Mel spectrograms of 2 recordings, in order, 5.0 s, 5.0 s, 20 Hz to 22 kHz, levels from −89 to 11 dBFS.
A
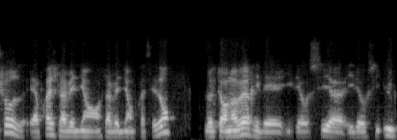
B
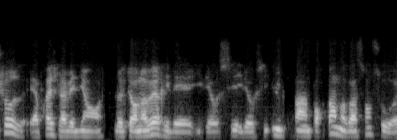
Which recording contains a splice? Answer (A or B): B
